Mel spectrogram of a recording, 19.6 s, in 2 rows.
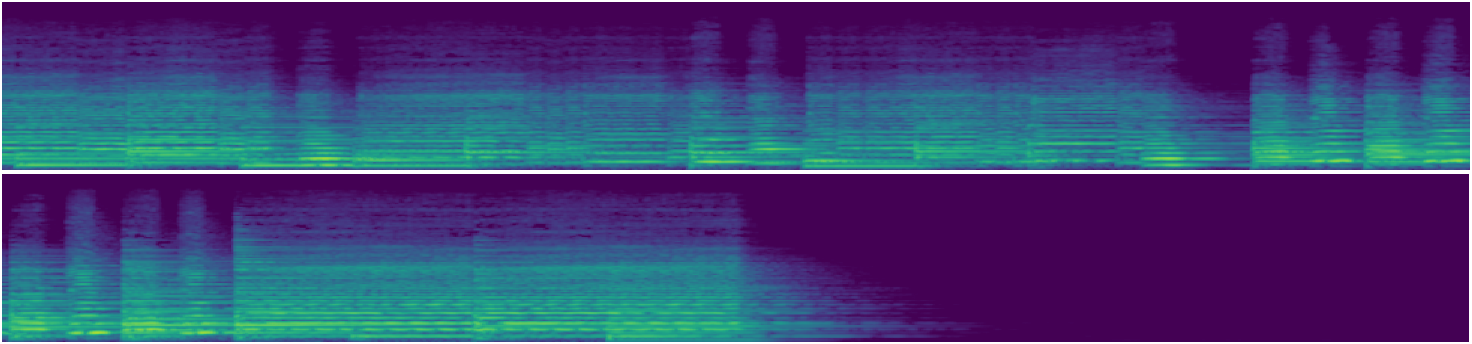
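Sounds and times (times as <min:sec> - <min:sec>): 
cello playing a Romanian folk dance: 0:00.0 - 0:15.2.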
